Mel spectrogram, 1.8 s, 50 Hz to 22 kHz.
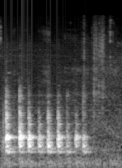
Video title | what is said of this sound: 2023 Honda Pilot Trailsport is a real off road capable 3 row family SUV. Detailed review and drive. | This is the sound of steel. Now, this is the real steel, real deal.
